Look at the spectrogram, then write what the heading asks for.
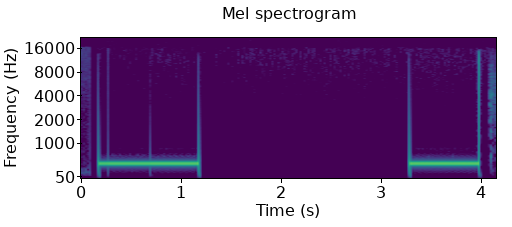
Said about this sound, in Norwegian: Men nå ringer vi.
